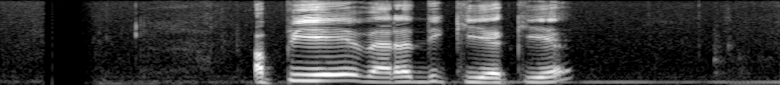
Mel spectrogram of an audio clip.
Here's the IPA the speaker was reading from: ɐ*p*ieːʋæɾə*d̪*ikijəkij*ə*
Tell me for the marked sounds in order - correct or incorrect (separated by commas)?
correct, correct, correct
